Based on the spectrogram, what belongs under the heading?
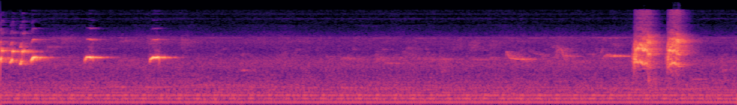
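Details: Greater green leafbird song meant to trigger other leafbirds: three bright whistled notes spaced under a second apart, soft twittering, then two loud buzzy bursts near the end.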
